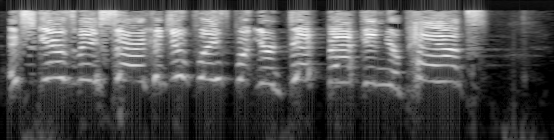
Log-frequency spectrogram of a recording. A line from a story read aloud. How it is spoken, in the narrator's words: yelled really loud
